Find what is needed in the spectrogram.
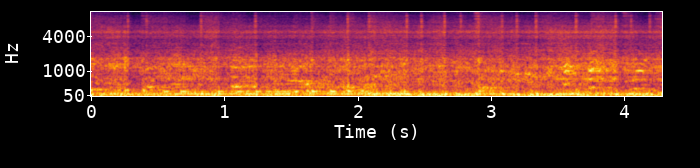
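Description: A metal band playing live and loud: distorted electric guitars and bass over a drum kit, with fast, regular cymbal and drum hits, several a second.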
